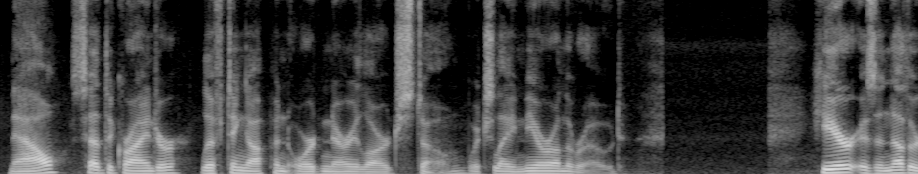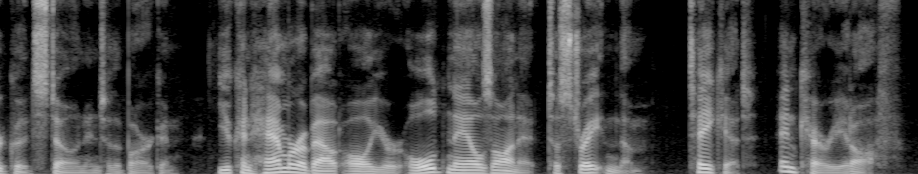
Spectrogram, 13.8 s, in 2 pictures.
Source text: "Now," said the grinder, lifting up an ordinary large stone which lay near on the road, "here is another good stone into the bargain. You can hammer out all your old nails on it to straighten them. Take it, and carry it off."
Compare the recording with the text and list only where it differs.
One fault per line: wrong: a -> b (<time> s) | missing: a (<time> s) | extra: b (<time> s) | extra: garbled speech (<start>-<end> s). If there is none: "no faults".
wrong: out -> about (9.1 s)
